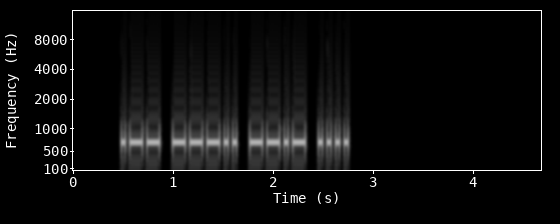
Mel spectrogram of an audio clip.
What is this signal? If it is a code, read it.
Morse code, heard as a keyed tone, about 28 wpm, 690 Hz. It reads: W8QH
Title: USA Call Signs - 4 Characters - 28wpm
